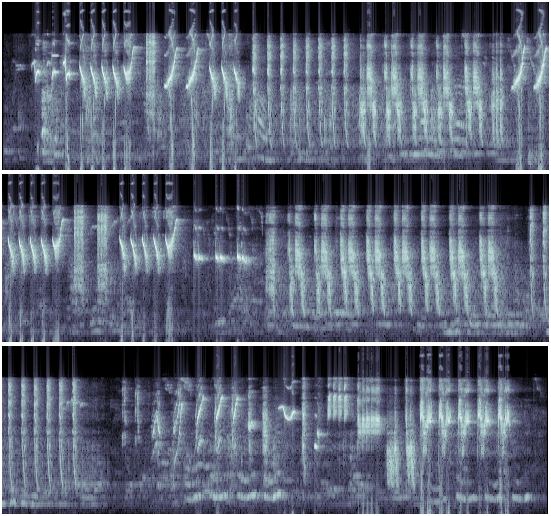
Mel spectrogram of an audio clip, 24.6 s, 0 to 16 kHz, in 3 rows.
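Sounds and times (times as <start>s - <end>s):
jalak putih calling: 0.0s - 24.5s.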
